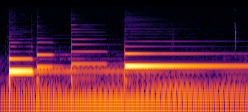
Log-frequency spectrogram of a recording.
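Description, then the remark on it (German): A sustained musical drone tone, switched back on, with several soft attacks in the first second and a half, then one steady, harmonically rich pitch held and slowly fading. No one speaks. “Moment, da muss ich den Drohnen nochmal anmachen.”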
